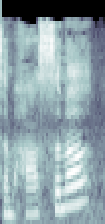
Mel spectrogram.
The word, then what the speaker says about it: Simhasana: And in Sanskrit, it's pronounced Simhasana.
